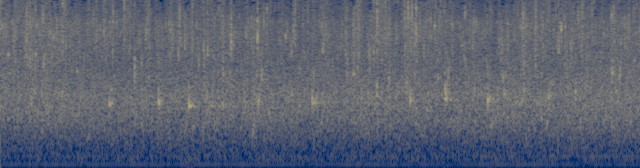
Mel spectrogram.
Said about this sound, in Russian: Замерев, трое смотрят на дождь спокойно, без суеты. Его шум умиротворяет, погружая душу в состояние мира, тишины.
